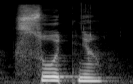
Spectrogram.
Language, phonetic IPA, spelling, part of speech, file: Ukrainian, [ˈsɔtʲnʲɐ], сотня, noun, Uk-сотня.ogg
- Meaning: 1. hundred 2. sotnia, company (Cossack military unit)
